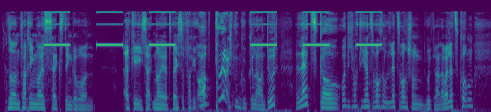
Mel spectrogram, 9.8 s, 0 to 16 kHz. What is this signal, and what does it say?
Alarm pattern, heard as an alarm's beeps, played twice, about 3450 Hz, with speech in German. Temporal three. Smoke or fire, evacuate.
